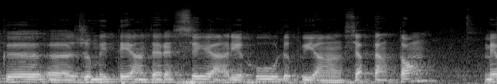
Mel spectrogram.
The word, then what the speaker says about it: Rahu: C'est en sanskrit, c'est Rahu, mais en khmer, ça se prononce Rihu.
